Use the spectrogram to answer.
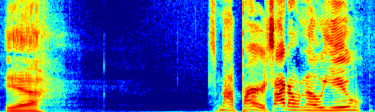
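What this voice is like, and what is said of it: Imitates a cartoon character's voice. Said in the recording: “I do a couple of voices.”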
